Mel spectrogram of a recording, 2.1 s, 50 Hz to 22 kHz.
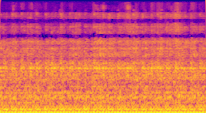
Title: LG ThinQ wses4728f - horrible rattling noise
